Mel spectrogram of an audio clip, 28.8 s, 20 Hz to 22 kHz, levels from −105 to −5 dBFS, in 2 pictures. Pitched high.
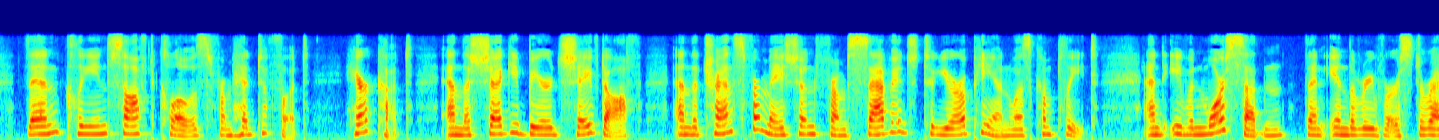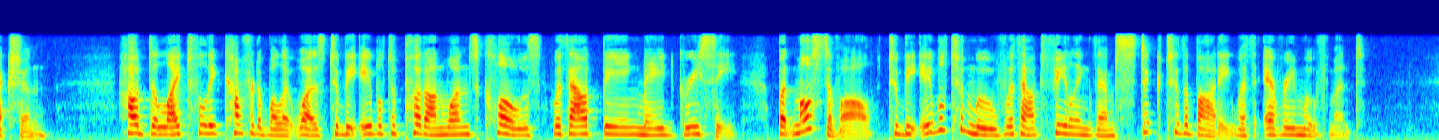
Yes: high, 205 Hz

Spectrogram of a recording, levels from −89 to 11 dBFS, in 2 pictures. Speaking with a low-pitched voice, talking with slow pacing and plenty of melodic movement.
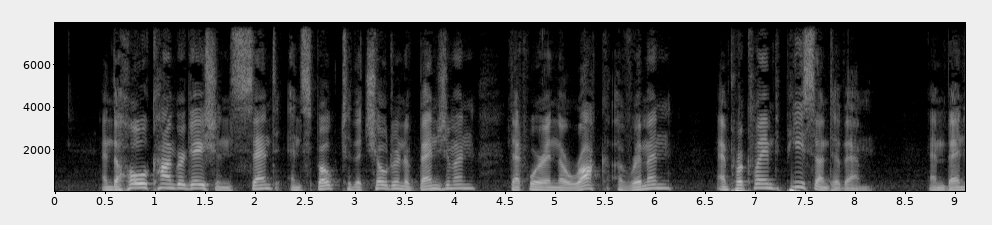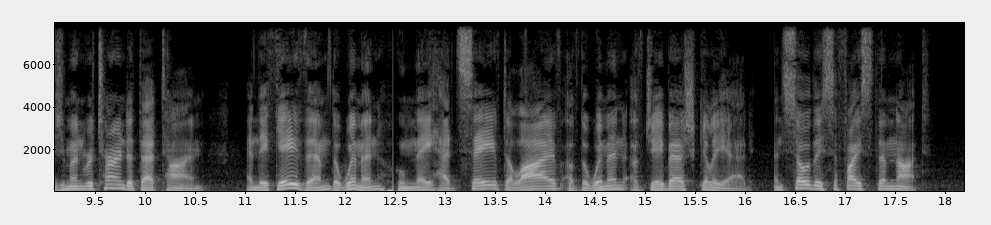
No: low, 125 Hz; average, 185 wpm; wide, 7.3 semitones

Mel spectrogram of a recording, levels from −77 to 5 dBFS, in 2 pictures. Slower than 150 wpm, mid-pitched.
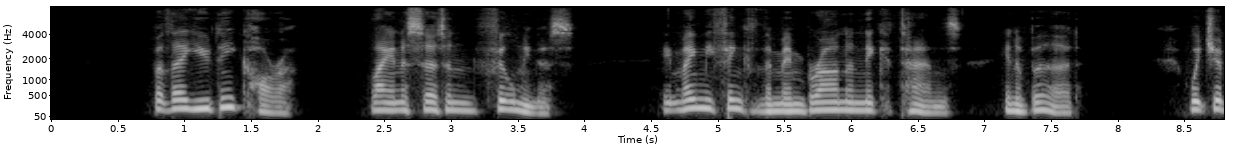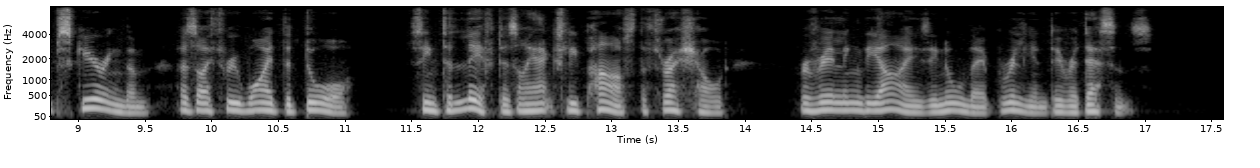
No: average, 155 wpm; medium, 150 Hz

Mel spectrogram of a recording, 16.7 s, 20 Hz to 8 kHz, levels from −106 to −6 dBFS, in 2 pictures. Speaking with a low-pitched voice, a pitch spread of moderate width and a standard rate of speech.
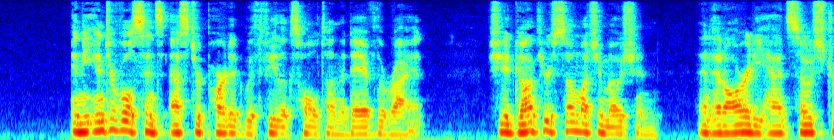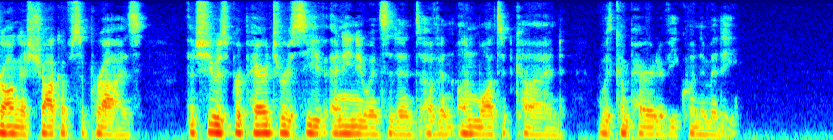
Yes: low, 115 Hz; average, 3.2 semitones; average, 175 wpm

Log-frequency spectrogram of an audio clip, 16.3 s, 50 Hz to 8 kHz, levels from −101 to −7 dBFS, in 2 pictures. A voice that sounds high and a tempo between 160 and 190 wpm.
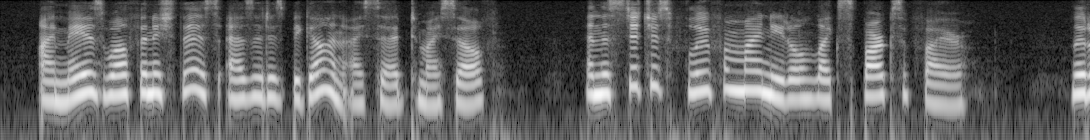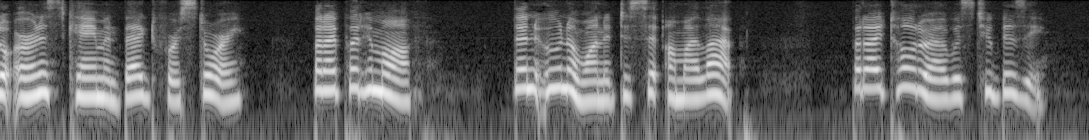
No: very high, 250 Hz; average, 200 wpm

